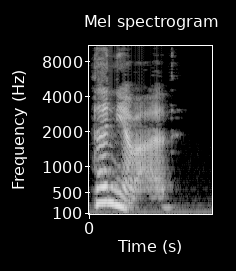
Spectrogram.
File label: thanks, gujarati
